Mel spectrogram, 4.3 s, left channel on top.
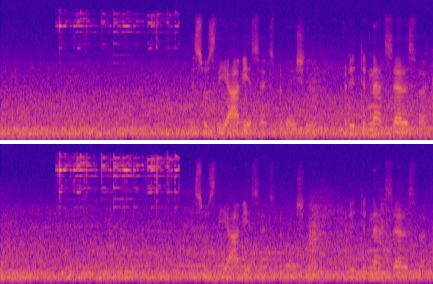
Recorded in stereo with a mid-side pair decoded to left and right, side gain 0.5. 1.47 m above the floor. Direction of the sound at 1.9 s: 35° left.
